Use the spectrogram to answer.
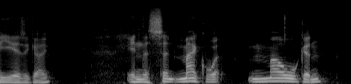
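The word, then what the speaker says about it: Mawgan: Malgan. We have some great pronunciations. M-A-W-G-A-N. We're struggling more with that than the French town or the Vietnamese. Malgan. M-A-W-J-N. Say Malgan? I still say that's Morgan. Morgan.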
